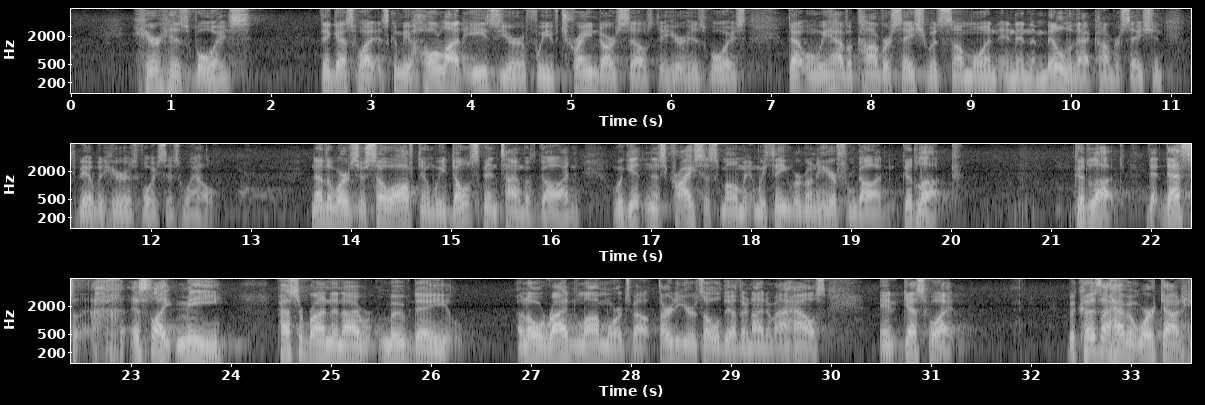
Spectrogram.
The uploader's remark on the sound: recorded on Sunday, September 2, 2018, during services at The Anchor Church in Rockport, Maine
